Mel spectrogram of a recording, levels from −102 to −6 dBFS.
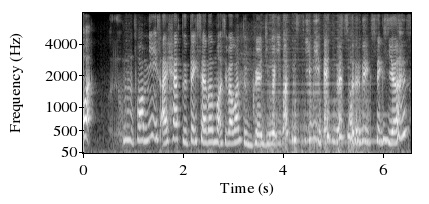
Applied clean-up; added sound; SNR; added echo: neural separator model SepFormer DNS4.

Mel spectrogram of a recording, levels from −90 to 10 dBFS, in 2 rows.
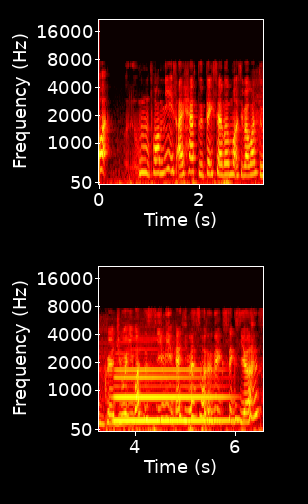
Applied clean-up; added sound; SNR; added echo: none; Wind instrument, woodwind instrument; -4 dB; none.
